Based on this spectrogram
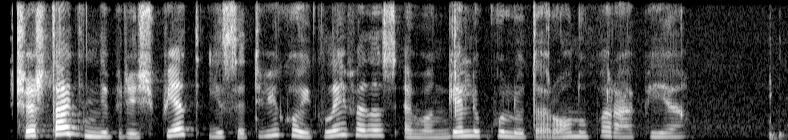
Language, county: Lithuanian, Vilnius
